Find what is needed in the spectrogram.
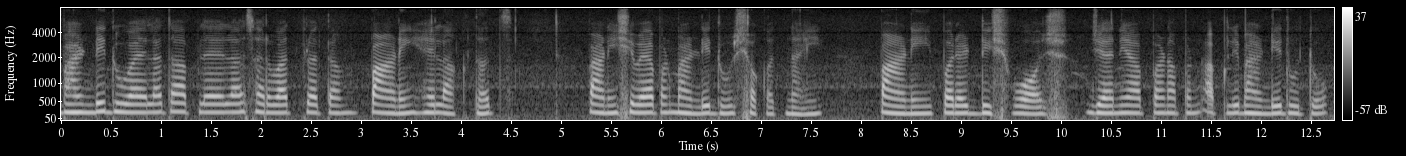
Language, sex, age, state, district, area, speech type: Marathi, female, 18-30, Maharashtra, Solapur, urban, spontaneous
